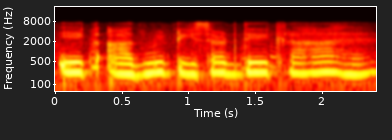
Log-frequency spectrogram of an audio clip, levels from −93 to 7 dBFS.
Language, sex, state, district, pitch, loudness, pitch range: Hindi, female, Bihar, Patna, 225 Hz, -15 LUFS, 210-230 Hz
